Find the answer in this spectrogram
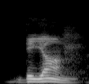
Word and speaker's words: De Jong: Today we have a very special guest, De Jong. If I'm mispronouncing it, correct me please. But is De Jong, like Stephen De Jong.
